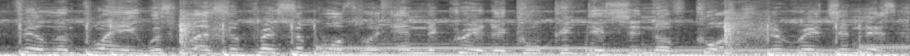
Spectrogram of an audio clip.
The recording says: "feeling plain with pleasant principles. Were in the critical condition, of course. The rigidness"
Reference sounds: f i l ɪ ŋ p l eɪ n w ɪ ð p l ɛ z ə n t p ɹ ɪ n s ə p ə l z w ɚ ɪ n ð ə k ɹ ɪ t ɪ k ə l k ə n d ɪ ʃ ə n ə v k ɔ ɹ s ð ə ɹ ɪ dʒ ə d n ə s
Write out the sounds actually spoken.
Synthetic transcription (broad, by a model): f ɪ l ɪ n p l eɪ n w ɪ ð p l ɛ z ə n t p ɹ ɪ n s ə p ə l z w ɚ ɪ n ð ə k ɹ ɪ t ɪ k ə l k ə n d ɪ ʃ ə n ə v k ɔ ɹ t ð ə ɹ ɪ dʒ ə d n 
